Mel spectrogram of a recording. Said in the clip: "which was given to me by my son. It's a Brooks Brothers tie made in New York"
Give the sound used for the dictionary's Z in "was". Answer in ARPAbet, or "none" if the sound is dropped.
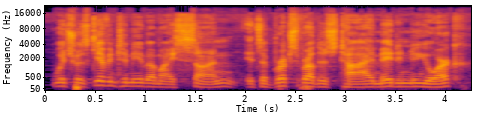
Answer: Z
